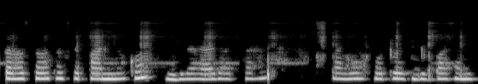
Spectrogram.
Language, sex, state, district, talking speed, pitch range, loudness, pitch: Hindi, female, Bihar, Muzaffarpur, 100 wpm, 250-265 Hz, -18 LUFS, 260 Hz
